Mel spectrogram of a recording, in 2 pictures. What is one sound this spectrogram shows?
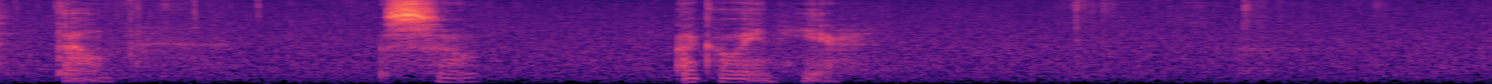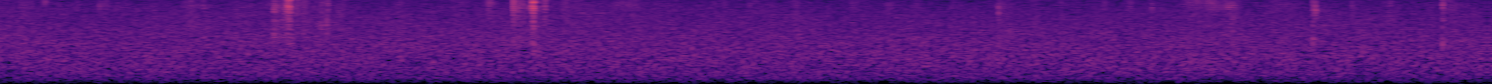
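Paper rustles and crinkles softly as it is handled.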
